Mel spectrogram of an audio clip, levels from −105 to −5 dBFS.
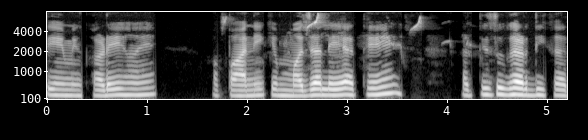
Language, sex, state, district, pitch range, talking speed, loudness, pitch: Chhattisgarhi, female, Chhattisgarh, Korba, 185-215 Hz, 160 wpm, -18 LUFS, 200 Hz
